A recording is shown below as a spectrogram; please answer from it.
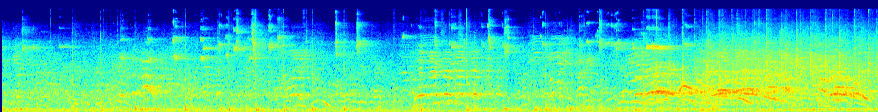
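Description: Basketball being dribbled on a hardwood gym floor, with short high squeaks and the voices of players, coaches and spectators calling out, the shouting louder over the last few seconds.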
